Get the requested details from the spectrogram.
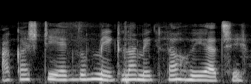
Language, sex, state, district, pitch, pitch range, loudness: Bengali, female, West Bengal, Alipurduar, 220 Hz, 195-225 Hz, -15 LUFS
